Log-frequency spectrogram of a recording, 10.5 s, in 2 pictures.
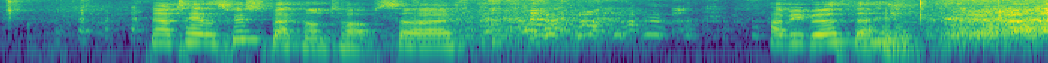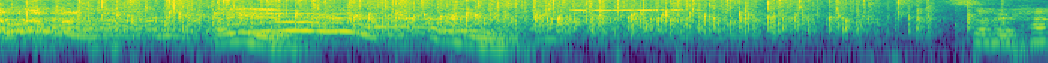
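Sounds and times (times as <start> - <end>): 
speech: 0.8 - 3.0, 3.8 - 5.4, 6.4 - 6.9, 7.6 - 8.0, 10.1 - 10.4
laughter: 2.3 - 3.7, 4.4 - 8.0
audience applause: 4.6 - 10.2
descending whistle-like tone: 8.0 - 8.8.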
